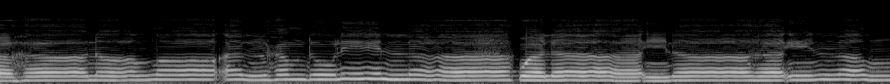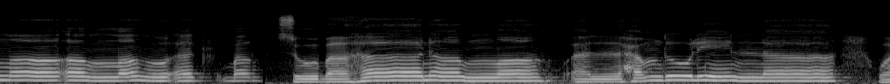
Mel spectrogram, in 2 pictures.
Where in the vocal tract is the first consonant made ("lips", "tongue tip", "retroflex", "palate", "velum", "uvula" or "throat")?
throat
